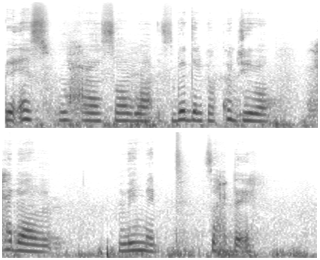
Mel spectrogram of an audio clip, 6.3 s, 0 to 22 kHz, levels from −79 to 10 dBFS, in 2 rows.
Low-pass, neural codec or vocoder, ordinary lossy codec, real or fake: none; codec, 44.1 kHz, 3.4 kbps, Pupu-Codec; none; fake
